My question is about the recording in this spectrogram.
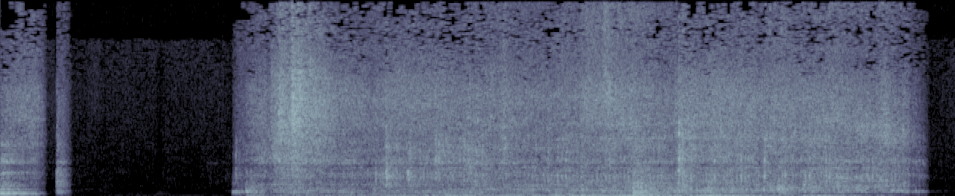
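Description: iRobot Braava mopping robot running on a tile floor: a steady low buzz with a scrubbing hiss that starts about two seconds in and cuts off suddenly near the end. A brief noise comes just at the start.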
